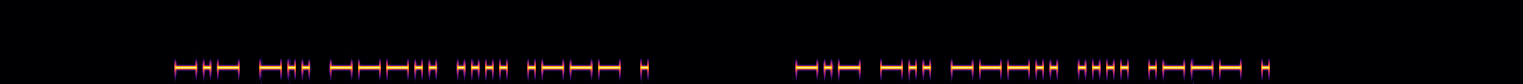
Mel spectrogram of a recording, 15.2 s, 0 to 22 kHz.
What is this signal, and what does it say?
Morse code, heard as a keyed tone, about 17 wpm, 700 Hz. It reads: KD8HJE KD8HJE
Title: USA Call Signs - 6 Characters - Repeated 2x - 17wpm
